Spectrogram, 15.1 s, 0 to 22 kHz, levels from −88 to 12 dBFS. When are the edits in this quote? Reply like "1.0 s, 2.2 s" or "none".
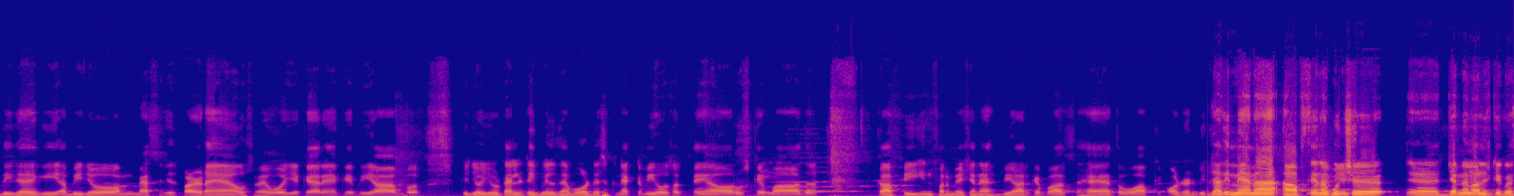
12.0 s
